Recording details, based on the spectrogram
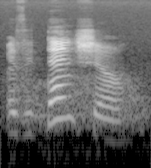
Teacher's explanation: In the word residential, the stress is on den.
